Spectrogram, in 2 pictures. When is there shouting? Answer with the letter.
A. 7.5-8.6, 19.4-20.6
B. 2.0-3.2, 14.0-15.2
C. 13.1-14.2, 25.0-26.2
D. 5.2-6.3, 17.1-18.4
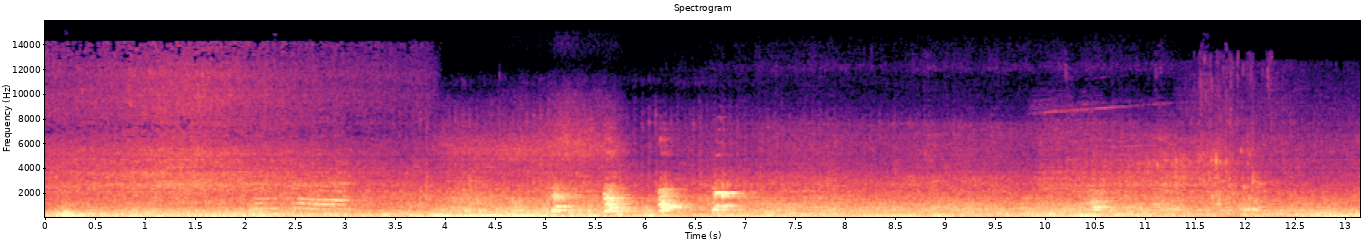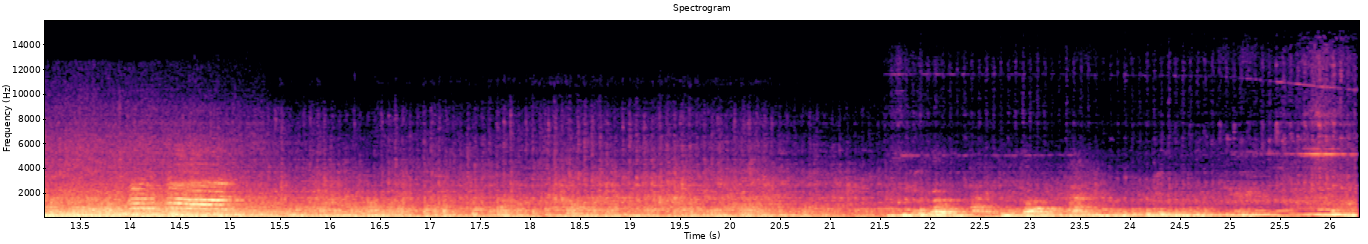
B.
